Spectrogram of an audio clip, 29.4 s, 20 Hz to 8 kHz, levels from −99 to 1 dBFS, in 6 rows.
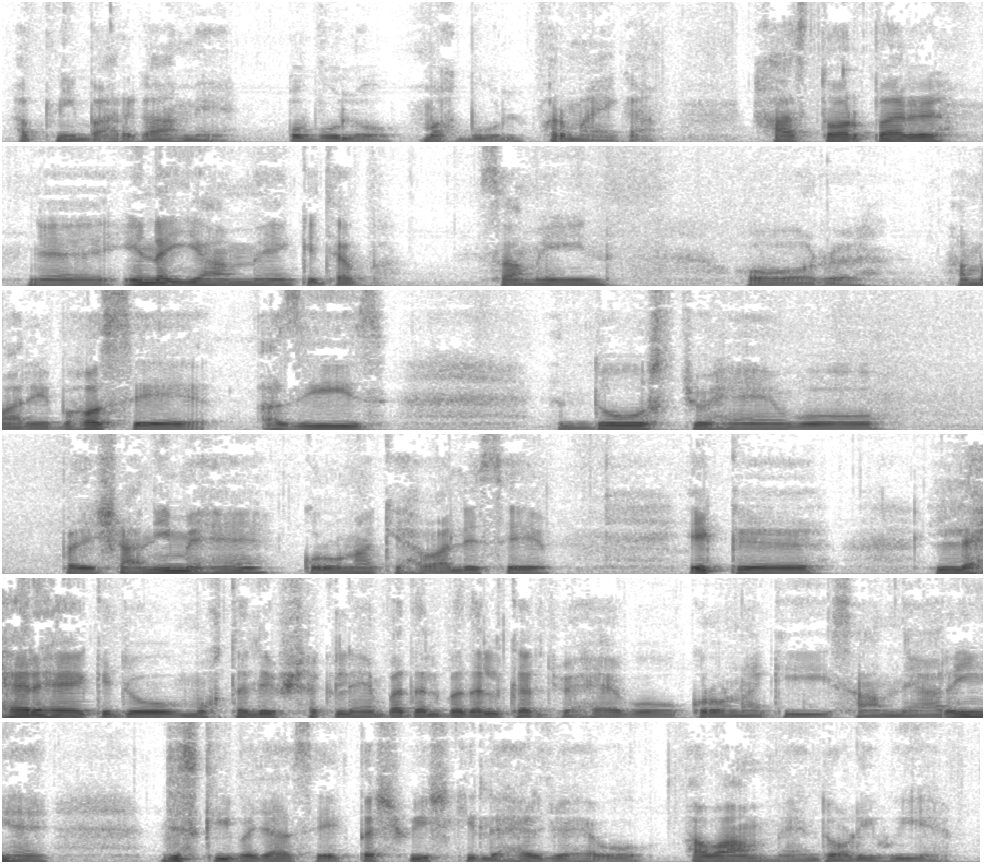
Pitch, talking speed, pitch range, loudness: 95 Hz, 140 wpm, 90-105 Hz, -34 LUFS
